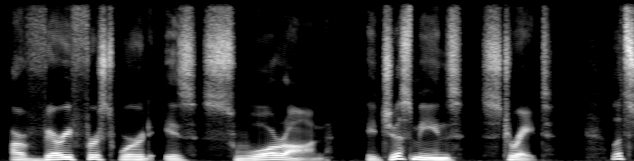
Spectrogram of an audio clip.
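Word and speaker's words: suoraan: Kind of like the English word swore and then ron. Swonon. Say it with me. Swronon.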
